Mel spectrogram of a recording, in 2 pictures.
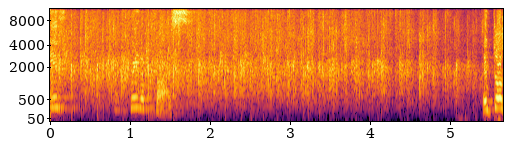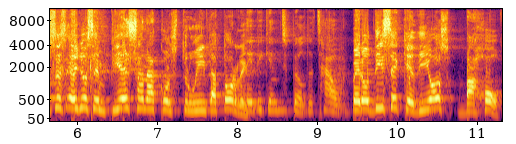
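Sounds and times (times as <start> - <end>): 
audience applauding: 0.0 - 6.3
speech: 1.0 - 1.7, 5.4 - 11.3.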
